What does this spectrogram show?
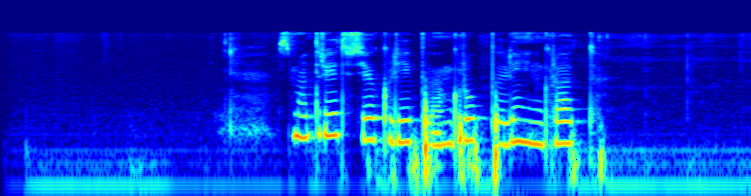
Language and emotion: Russian, sad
